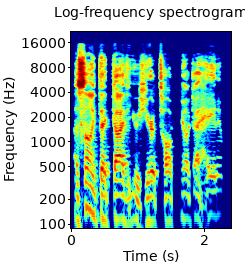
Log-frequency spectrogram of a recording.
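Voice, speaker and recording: Cocky, husky-voiced young guy teasing. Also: on the low side, fairly even intonation, fast, sharp tone. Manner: cocky, teasing, swears freely. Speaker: podcast co-host. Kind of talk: casual joking banter.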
